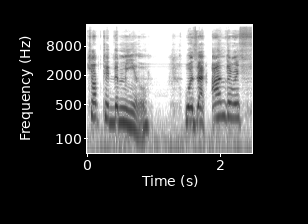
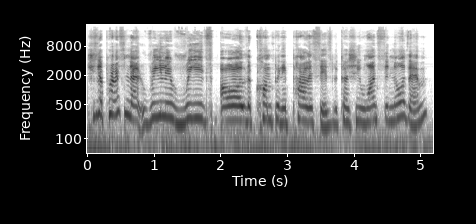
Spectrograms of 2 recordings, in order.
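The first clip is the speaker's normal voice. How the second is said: normal talking voice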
